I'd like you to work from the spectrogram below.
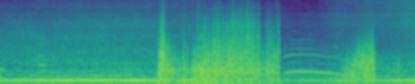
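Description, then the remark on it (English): A motorboat engine drones steadily on the Amazon River while water rushes and wind buffets the microphone in loud gusts. A brief whistling tone rises and falls near the end. No one speaks. “You know, some of my favorite moments was just us wailing down the Amazon, and because there were smaller motorboats attached to the big boat, and during the day we do day trips.”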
